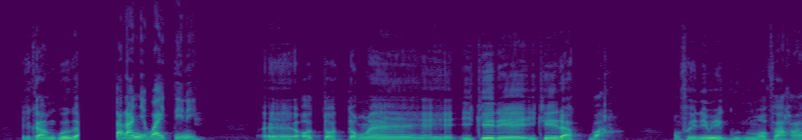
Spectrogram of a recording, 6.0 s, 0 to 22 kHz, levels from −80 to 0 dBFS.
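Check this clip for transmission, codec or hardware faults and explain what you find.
Two related playback faults occur early in this speech clip: a stall and then a sped-up catch-up.

Playback stall, 0.59 to 0.88 s: the speech cuts out mid-flow and the output goes silent for about 0.29 s before resuming. The likely cause is the player running short of buffered data, or its audio thread being held up, so it had nothing to send to the output until it recovered. The gap is long enough to hear as a clear hitch.

Catch-up at higher speed, 0.88 to 1.46 s: right after the gap, the player works through its backlog by resampling the audio 1.5 times faster to win back the lost time. Because speed and pitch are tied in this method, the speech runs noticeably quick and its pitch rises by about seven semitones, giving it a squeaky, chipmunk-like quality. At 1.46 s both drop back to normal.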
